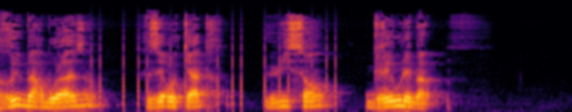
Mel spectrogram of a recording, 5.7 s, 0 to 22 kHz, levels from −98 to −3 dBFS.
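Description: GSM signalling bursts from a nearby 2G phone are rectified into the audio from 0.91 to 3.37 s, giving a galloping dit-dit-dit of short 217 Hz buzzes about 15 dB below the speech.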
